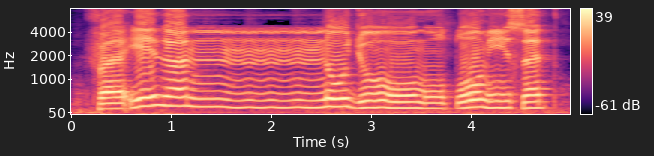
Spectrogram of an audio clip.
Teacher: kita tahan suara nunnya sepanjang 2 harakat. Fa idzan nu, baru dilepas. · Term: bacaan gunnah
